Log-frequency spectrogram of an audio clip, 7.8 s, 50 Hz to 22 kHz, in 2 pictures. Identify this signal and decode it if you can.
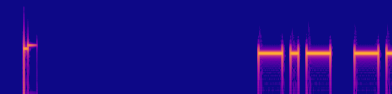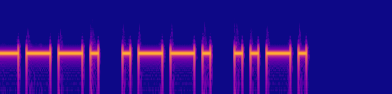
Morse code, heard as a keyed tone, about 15 wpm, 700 Hz. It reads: K9PF
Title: USA Call Signs - 4 Characters - Repeated 3x - 15wpm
